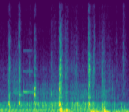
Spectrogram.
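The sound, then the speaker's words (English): A car engine cranks and catches, its low rumble running steadily beneath a series of sharp mechanical clicks and jingles, with no voices. “I'm going to start the car.”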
